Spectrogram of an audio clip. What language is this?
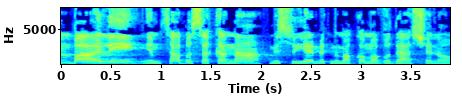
Hebrew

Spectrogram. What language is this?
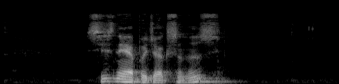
Turkish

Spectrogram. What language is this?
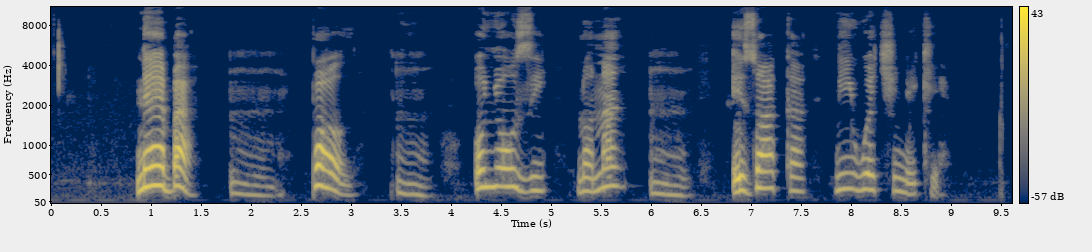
Igbo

